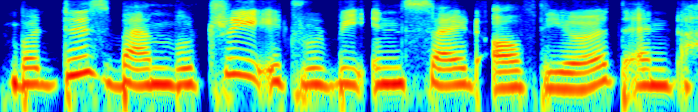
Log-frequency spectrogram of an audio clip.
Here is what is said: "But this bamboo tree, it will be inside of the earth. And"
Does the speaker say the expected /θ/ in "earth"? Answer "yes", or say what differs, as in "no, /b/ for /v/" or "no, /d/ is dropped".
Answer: no, /t/ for /θ/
